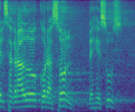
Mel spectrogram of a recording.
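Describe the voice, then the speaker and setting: Over noticeable background noise and audible room echo, a man with a fairly high voice speaks very slowly with ordinary pitch variation. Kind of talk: sermon.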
